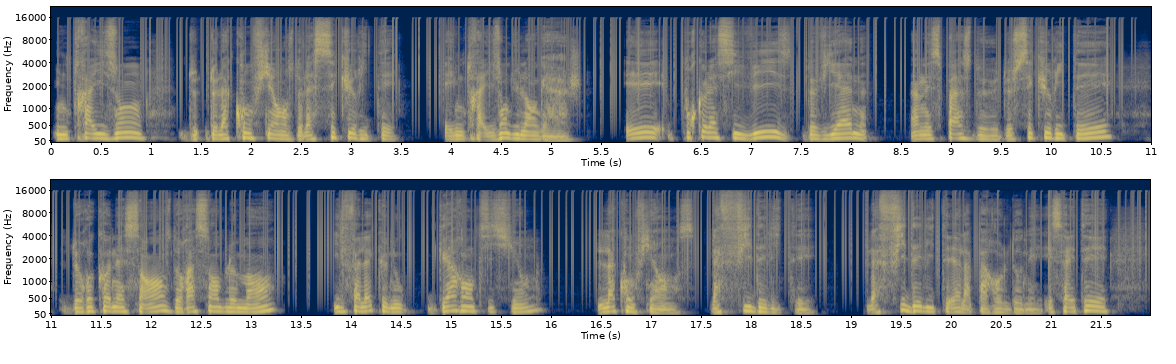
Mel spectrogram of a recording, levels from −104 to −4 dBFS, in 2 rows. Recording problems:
crackle, like an old record; noticeable; 15 dB below the speech

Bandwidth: 15.5 kHz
